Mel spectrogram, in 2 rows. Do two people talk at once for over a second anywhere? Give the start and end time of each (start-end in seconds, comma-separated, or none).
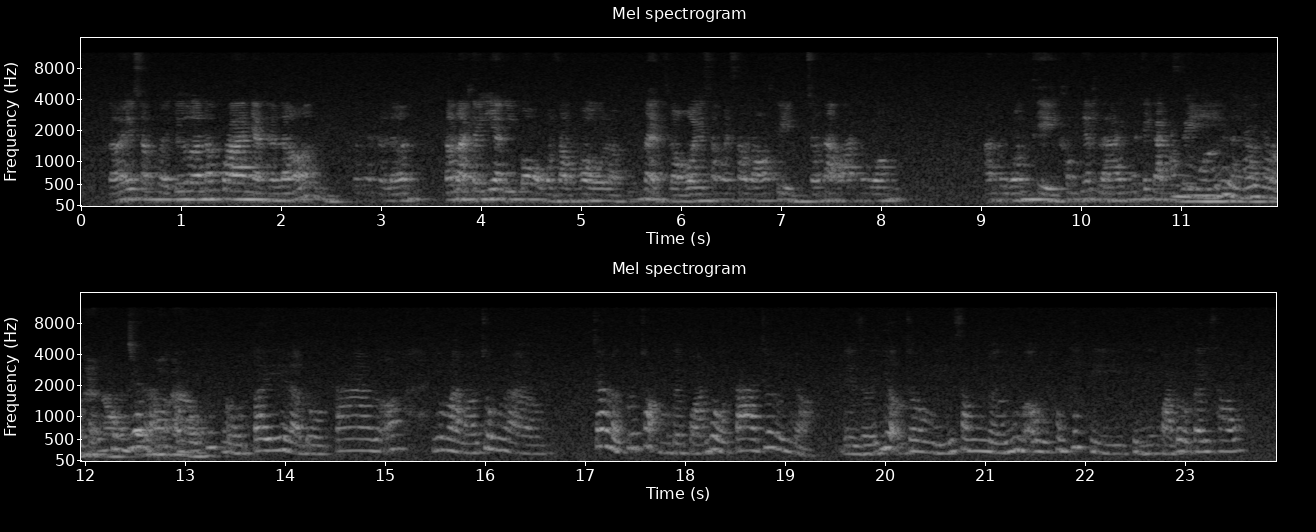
10.9-13.2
